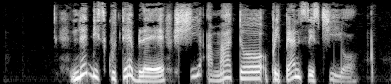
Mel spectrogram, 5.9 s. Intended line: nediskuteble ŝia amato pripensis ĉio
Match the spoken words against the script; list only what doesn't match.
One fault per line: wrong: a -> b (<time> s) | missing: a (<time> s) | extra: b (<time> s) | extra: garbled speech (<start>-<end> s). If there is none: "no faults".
no faults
